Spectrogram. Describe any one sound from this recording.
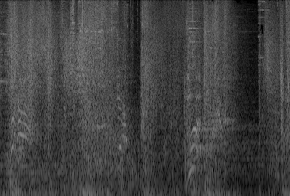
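Fantasy battle sound effects whoosh, zap and clash in quick bursts.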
